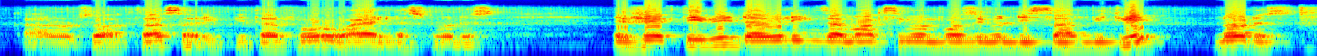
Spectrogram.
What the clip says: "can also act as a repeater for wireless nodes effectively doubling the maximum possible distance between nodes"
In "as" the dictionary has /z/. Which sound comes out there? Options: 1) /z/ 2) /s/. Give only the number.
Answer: 2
